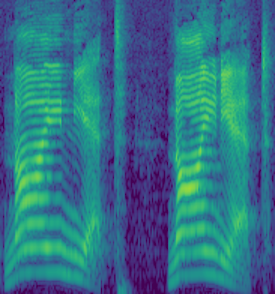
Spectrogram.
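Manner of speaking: ninetieth said very slowly and high; slow model pronunciation. Shown as a demonstration. Teacher drilling students, very slow model word. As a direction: stretch ninetieth out for learners to copy. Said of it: "Nonagésimo".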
